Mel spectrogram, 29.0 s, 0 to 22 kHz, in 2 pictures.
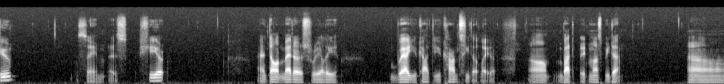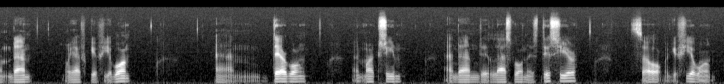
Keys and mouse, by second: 0.1 middle click, 1.4 click, 1.7 click, 6.0-7.3 drag, 6.7 a, 13.8-17.7 middle drag, 17.7 right click, 17.7 middle click, 18.1-19.1 middle drag, 22.5-24.9 middle drag, 25.0 middle click, 25.7 middle click, 26.2 middle click.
